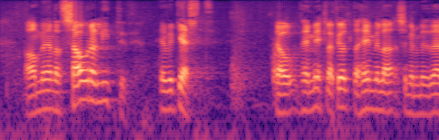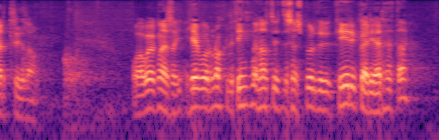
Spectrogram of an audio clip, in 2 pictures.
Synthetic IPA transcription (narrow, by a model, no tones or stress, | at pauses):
a̰wmɛðanaðsaːwɾaliːt̪ɪðhɛvʏɾ̥cɛst̪ | awθejmːɪhklafjœlt̪aɦeːjmɪlasɛmɛɾʏmɪðvɛɾt̪ʰɾiðɪlawn | ɔ̰ɣawvɛknaθɛsaðçɛɾvɔɾʏnɔhkɾɪ̥θiŋkmɛnhawt̪vɪht̪ɪsɛmspʏɾðʏfɪːɾɪɾ̥kʰvɛɾjɛɣɛɾ̥θɛht̪a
